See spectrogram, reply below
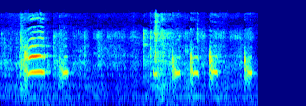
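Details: Pet cockatiel singing: a loud, bright harmonic chirp followed by a pause, then a quick run of five short, clipped whistled notes, close and clear against a quiet background.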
